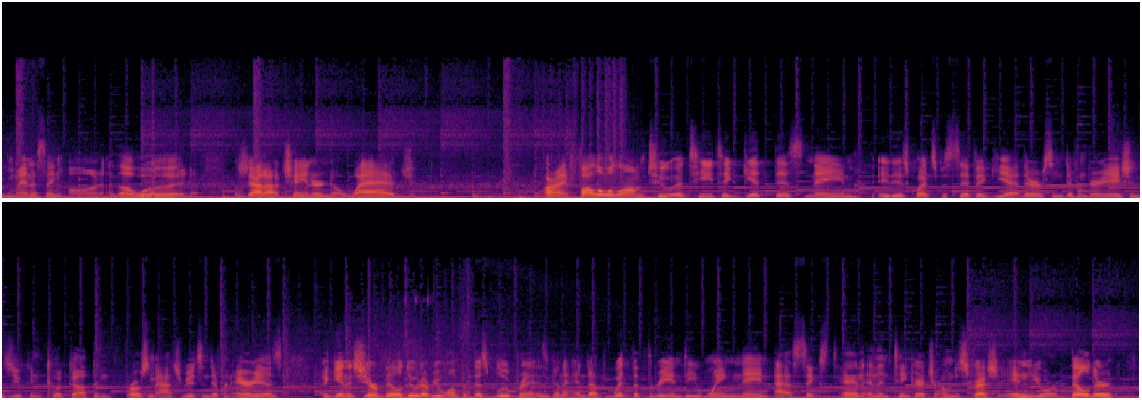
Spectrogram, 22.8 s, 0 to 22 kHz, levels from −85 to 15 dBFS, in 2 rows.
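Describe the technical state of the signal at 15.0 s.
Damaged data in a compressed stream occurs from 15.02 to 15.06 s. Corrupted bytes in the encoded frames there cause the decoder to misread them, lose sync and hunt for the next valid frame header, producing a brief blip or chirp lasting about 36 ms.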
